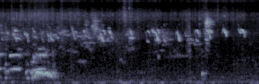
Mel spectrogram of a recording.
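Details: Young chicks eating and playing: one fuller, lower chirp early on, then scattered high peeps from many chicks, arriving in short separate bursts.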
